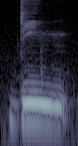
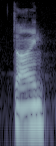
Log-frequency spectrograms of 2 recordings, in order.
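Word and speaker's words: Dyne: Now, it kind of makes me wonder, based on, like, Dean? How do you say that? Dine? – Dine, yeah.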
